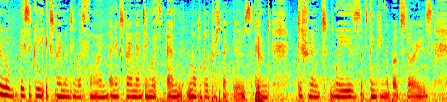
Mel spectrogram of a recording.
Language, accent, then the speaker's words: English; Canada; Well, I'm quite lucky. I'm Canadian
